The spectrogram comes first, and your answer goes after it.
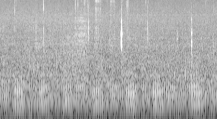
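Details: Domestic cat giving a quiet, low purr with gentle breathing pulses, interrupted by a sharp click and a few soft higher ticks.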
